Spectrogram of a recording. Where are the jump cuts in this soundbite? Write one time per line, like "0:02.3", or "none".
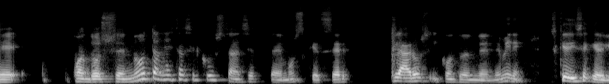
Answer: none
